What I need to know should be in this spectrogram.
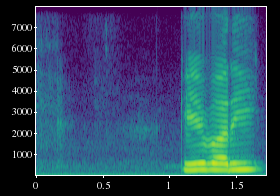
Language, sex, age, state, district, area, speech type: Dogri, female, 30-45, Jammu and Kashmir, Kathua, rural, spontaneous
